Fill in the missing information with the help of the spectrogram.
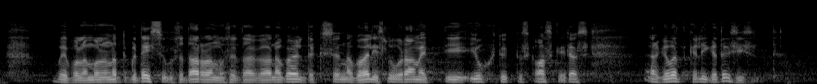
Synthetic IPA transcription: vɤjbo̞lːɑmulːonɑt̪ːˑukːˑet̪e̞jst̪suɡ̥use̞d̪ɑrvɑmuse̞d̪̥ɑɡ̥ɑnɑɡ̥uøeld̪eksenʔɑ̰ɡ̥uvælʲislṵːɾɑme̞t̪ˑːijuht̪yt̪ˑleskɑːskḭrjɑs | ærɡevɤt̪keliːɡ̥ɑt̪ɤsʲisḛlt̪ˑ

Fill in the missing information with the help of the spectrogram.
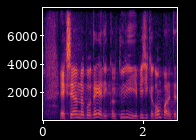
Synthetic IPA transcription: e̞hkse̞ːo̞nːɑɡut̪e̞ɡ̥e̞likːˑult̪ˑylʲipis̬ikːˑɑko̞mpo̞ne̞ne

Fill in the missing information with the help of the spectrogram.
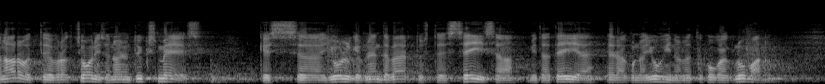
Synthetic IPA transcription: nɑɾvut̪ːˑijɑfrɑkt̪sio̞ːnʲiso̞nɑjnult̪yksme̞ːs | ke̞sjulɡe̞b̥ne̞nd̪̥e̞væːrt̪ˑust̪e̞st̪se̞jsɑmid̪̥ɑt̪e̞jee̞ɾɑko̞nːɑjuɦino̞let̪ːˑe̞ko̞ɡ̥oæɡ̥lub̥ɑnṵd̪̥

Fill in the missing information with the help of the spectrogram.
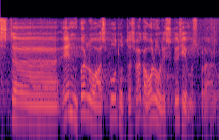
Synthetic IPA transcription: st̪ | e̞nːpɤlːuɑːspuːd̪̥ut̪ːˑɑsvæɡ̥ɑo̞lulist̪̚kysʲimust̪̚præeɡ̥ṵ

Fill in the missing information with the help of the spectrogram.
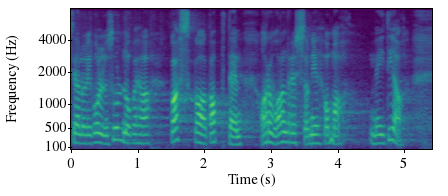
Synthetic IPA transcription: seɑlo̞liko̞lmsurnukoɦɑ | kɑskɑːkɑpt̪enʔɑɾuɑnd̪ɾesːo̞nʲio̞mɑ | mejt̪iɑ̰

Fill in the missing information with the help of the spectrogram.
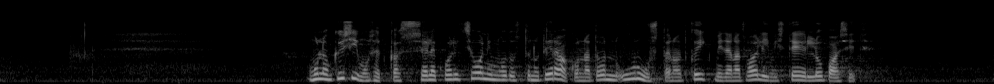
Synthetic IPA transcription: mulːo̞nkysʲimuse̞t̪̚kɑsːe̞lːe̞ko̞ɑlʲit̪sio̞ːnʲimo̞ːd̪ust̪ɑnud̪e̞ɾɑko̞nːɑd̪̥o̞nunust̪ɑnud̪̥kɤjkːˑmid̪̥ɑnɑd̪̥vɑlʲimist̪e̞ːlːubɑsid̪̥

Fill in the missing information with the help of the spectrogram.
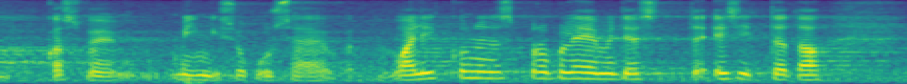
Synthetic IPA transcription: kɑsvej | miŋɡ̥isuɡ̥use̞̰ | vɑlʲikːˑunend̪est̪̚pro̞ble̞ːmid̪̥e̞st̪e̞sʲit̪ːˑɑd̪̥ɑ

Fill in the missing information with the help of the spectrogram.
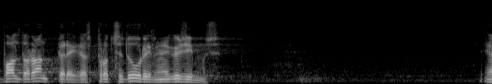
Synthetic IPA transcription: vɑld̪o̞ɾɑnt̪̚peɾeɡɑspro̞t̪se̞d̪uːɾiline̞kysʲimus | jɑ

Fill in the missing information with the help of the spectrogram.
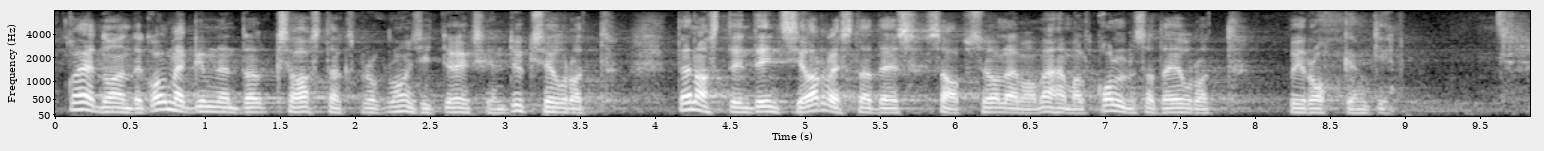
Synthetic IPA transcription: kɑɦe̞t̪uɦɑnd̪e̞ko̞lme̞kymne̞nd̪̥ɑksɑːst̪ɑkspro̞ɡ̥no̞ːsʲit̪ːˑiyɦe̞ksɑ̥kend̪ykse̞wɾo̞t̪ːˑt̪ænɑst̪ːe̞nd̪e̞nʲt̪siɑrve̞st̪ɑd̪̥e̞sːɑːb̥se̞o̞le̞mɑvæɦemɑlt̪̚ko̞lmsɑd̪ɑe̞wɾo̞t̪ːˑ | vɤjɾo̞hke̞mɡ̥i

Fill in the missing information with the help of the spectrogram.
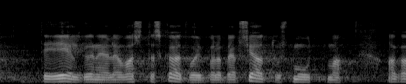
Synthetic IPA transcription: t̪eeːlkɤnelevɑst̪ɑskɑːe̞t̪vɤjb̥o̞lːɑpeɑb̥se̞ɑd̪̥ust̪muːt̪ˑmɑ | ɑ̰ɡ̥ɑ

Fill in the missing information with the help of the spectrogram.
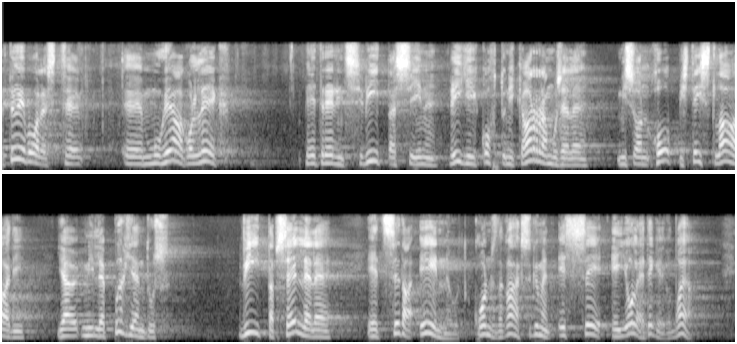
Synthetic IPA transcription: t̪ɤe̞po̞ːle̞st̪ | muɦe̞ɑko̞lːe̞ːɡ̥ | pe̞ːt̪ːrernit̪sviːt̪ːˑɑsːiːnriːɡ̥iko̞ht̪unikːˑe̞ɑrːɑmuse̞le̞miso̞nho̞ːpːˑist̪e̞jst̪lɑːd̪̥ijɑmilːepɤɦje̞nd̪us | viːt̪ːˑɑb̥se̞lːe̞le̞et̪se̞d̪ɑe̞ːlnːewd̪̥ko̞lmsɑd̪ɑkɑɦe̞ksɑ̥kymːe̞nd̪̥esːe̞ːejo̞le̞t̪e̞ɡ̥e̞likult̪vɑjɑ̰

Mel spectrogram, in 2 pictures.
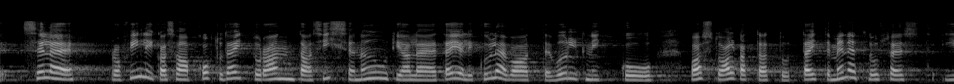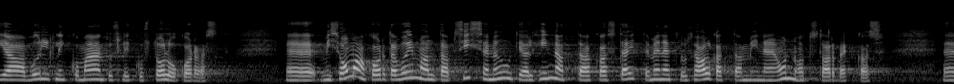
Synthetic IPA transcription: se̞lːe̞ | pro̞fiːliɡɑsɑːb̥̚ko̞ht̪ut̪æjt̪ːuɾɑnd̪̥ɑsisːe̞nɤwd̪̥jɑle̞t̪æjːe̞likːuyle̞vɑːt̪ːˑe̞vɤlɡ̥nikːˑu | vɑst̪uɑlɡ̥ɑt̪ːˑɑt̪ːˑud̪̥̚t̪æjt̪ːˑe̞me̞ne̞t̪ˑluse̞st̪jɑvɤlɡ̥nikːˑumɑjɑnd̪̥uslikːˑust̪o̞luko̞rːɑst̪ | miso̞mɑko̞rd̪̥ɑvɤjmɑld̪̥ɑb̥sisːe̞nɤwd̪̥jɑlɦinːɑt̪ˑːɑkɑst̪æjt̪ːˑe̞me̞ne̞t̪ˑluse̞ɑlɡ̥ɑt̪ːˑɑmine̞o̞nːo̞t̪st̪ɑrb̥e̞kːˑɑs

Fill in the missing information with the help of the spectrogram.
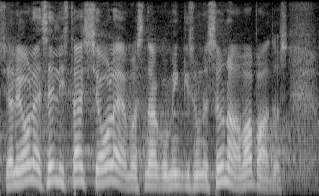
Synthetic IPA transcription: sjɑlejo̞le̞se̞lʲːist̪ɑsʲjɑo̞le̞mɑsnɑɡ̥umiŋɡisuɡune̞sɤnɑvɑb̥ɑd̪̥ṵs

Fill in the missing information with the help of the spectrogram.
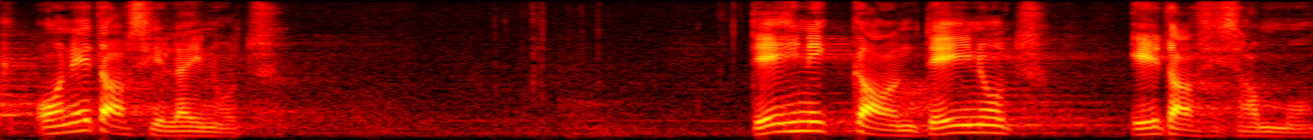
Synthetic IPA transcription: o̞ne̞d̪̥ɑsilæjnṵd̪̥ | t̪e̞hnikːˑɑo̞nt̪e̞jnud̪̥ | e̞d̪̥ɑsisɑmːṵ

